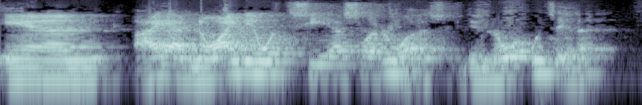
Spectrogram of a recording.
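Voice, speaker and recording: Somewhat breathy, a man speaks at a moderate pace. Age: 60s. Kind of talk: interview answer.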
